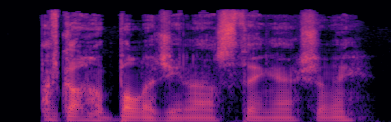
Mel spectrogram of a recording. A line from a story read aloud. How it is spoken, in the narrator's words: Nev muttered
